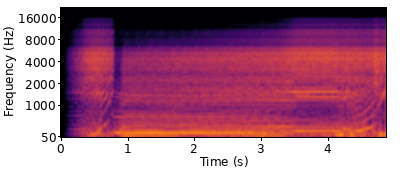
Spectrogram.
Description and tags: Weird guitar noise
Lots of treble covering a reversed pickscrape which grows into artificial feedback to finish. This sound was generated by heavily processing various Pandora PX-5 effects when played through an Epiphone Les Paul Custom and recorded directly into an Audigy 2ZS.
artificial-feedback, reversed-guitar-scrape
